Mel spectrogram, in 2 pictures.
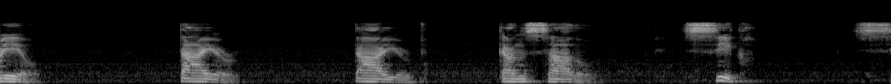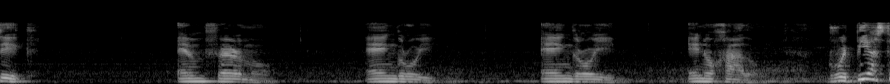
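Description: A middle-aged man speaks into a microphone in short, clear phrases, pausing between each word like a teacher reading out a list.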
